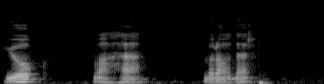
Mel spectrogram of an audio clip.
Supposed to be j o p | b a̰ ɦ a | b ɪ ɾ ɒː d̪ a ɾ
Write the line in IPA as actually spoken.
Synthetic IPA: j o q | v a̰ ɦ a | b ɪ ɾ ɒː d̪ a ɾ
